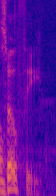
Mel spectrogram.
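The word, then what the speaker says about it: SoFi: Or if you want to just be a little bit more casual, Ron, you can just pronounce it Sophie. Right? – There you go. – Sophie.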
